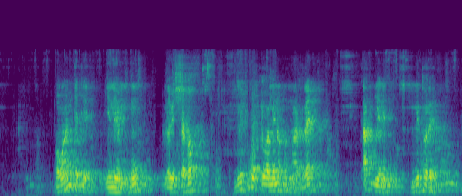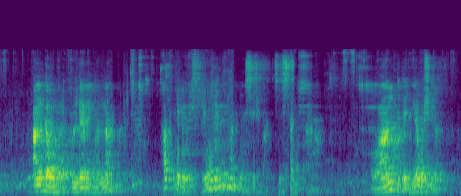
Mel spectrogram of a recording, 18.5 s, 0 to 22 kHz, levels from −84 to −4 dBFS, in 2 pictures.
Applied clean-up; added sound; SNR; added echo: neural separator model SepFormer DNS4.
